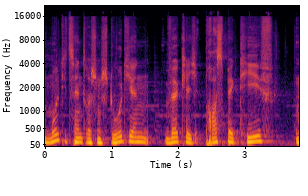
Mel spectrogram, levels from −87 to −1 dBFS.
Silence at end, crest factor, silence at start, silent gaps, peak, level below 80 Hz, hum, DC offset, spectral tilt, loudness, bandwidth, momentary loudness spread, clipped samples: 0 s; 14 dB; 0 s; none; -8 dBFS; -42 dBFS; none; under 0.1%; -6 dB/octave; -21 LUFS; 17 kHz; 7 LU; under 0.1%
